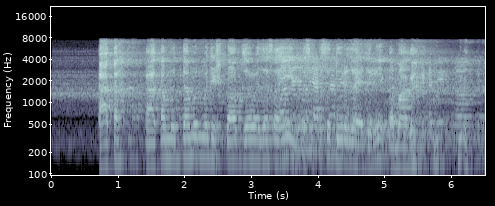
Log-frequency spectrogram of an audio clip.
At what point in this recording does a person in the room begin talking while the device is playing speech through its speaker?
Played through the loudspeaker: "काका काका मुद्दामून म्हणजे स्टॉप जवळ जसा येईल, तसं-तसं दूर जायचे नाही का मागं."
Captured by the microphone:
3 s

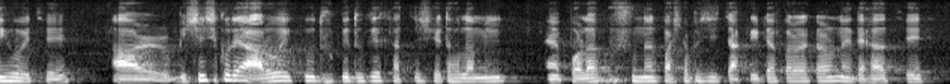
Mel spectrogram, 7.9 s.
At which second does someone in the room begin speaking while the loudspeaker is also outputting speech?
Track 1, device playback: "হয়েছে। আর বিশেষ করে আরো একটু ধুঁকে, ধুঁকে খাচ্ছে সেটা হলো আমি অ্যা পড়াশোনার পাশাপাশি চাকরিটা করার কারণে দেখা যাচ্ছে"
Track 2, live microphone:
none

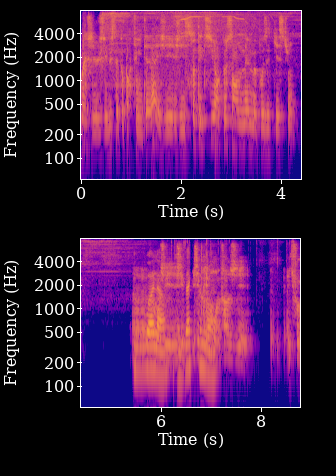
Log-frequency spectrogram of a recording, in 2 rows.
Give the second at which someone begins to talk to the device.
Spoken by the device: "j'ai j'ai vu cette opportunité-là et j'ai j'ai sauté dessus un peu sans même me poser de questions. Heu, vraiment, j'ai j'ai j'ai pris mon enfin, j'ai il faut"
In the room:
5 s

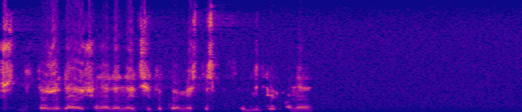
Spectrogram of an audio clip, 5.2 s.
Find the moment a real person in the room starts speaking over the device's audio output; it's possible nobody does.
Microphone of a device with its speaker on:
none

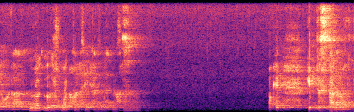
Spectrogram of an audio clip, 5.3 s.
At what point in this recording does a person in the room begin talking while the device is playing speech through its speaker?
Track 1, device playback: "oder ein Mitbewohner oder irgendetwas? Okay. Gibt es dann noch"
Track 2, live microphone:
0 s

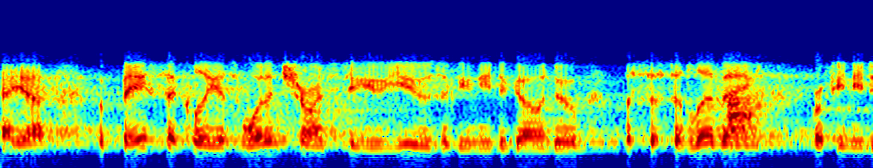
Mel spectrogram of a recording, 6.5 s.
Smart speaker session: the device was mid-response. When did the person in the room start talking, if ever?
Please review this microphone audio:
5 s

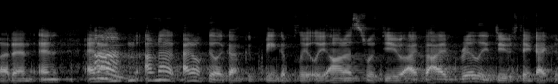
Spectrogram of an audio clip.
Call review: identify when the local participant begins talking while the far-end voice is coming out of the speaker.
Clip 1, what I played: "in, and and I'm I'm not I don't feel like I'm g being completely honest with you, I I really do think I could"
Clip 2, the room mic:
1 s

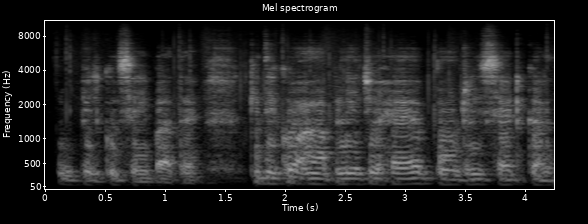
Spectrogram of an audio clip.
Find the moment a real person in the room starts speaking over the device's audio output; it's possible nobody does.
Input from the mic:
none

